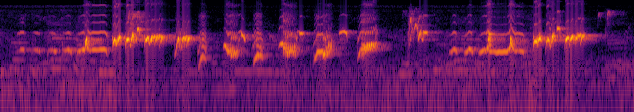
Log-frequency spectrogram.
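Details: White-rumped shama, a competition bird whose tutor song is crowded with learned fill-ins: about six seconds of choppy varied phrases, clipped whistles, buzzy notes and sharp chips in quick succession, clean and unaccompanied.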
